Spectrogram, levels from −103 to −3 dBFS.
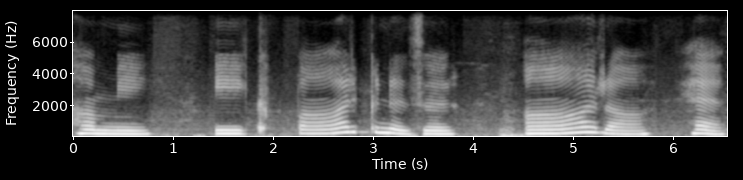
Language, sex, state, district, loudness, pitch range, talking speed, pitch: Hindi, male, Punjab, Fazilka, -11 LUFS, 215-250 Hz, 65 wpm, 235 Hz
